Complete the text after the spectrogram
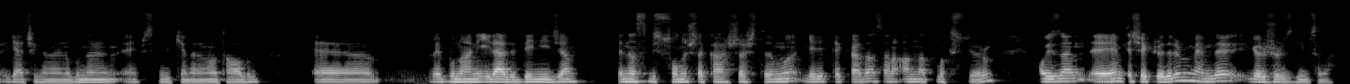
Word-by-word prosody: Eee, -, -, -12 dB
gerçekten, 110 Hz, -1 st, -4 dB
hani, 105 Hz, 0 st, -2 dB
bunların 110 Hz, 0 st, 0 dB
hepsini 110 Hz, 0 st, -8 dB
bir 105 Hz, -, -8 dB
kenara 105 Hz, -1 st, -2 dB
not 110 Hz, 0 st, -2 dB
aldım. 105 Hz, +3 st, -2 dB, 0.5 s
Eee, 110 Hz, -1 st, +1 dB, 0.9 s
ve 120 Hz, 0 st, 0 dB
bunu, 125 Hz, -1 st, +4 dB
hani, 120 Hz, +1 st, +4 dB
ileride 120 Hz, -1 st, +4 dB
deneyeceğim 120 Hz, +1 st, +2 dB, 0.4 s
ve 125 Hz, -, +2 dB
nasıl 125 Hz, +1 st, +1 dB
bir 125 Hz, -, -2 dB
sonuçla 125 Hz, 0 st, -1 dB
karşılaştığımı 120 Hz, +2 st, -1 dB
gelip 125 Hz, 0 st, -1 dB
tekrardan 120 Hz, +2 st, -2 dB
sana 130 Hz, -2 st, -4 dB
anlatmak 120 Hz, 0 st, -3 dB
istiyorum. 145 Hz, +12 st, -4 dB, 0.4 s
O 130 Hz, -, +4 dB
yüzden, 140 Hz, +2 st, +3 dB, 0.2 s
eee, 125 Hz, +1 st, +7 dB
hem 140 Hz, 0 st, +2 dB
teşekkür 130 Hz, -1 st, +1 dB
ederim 165 Hz, +6 st, +3 dB
hem 130 Hz, -3 st, 0 dB
de 155 Hz, +2 st, +3 dB, 0.2 s
görüşürüz 120 Hz, -4 st, 0 dB
diyeyim 100 Hz, -1 st, -3 dB
sana. 100 Hz, 0 st, -11 dB
120 Hz, 160 wpm, -23 LUFS, 110-125 Hz, 0.9 s, eee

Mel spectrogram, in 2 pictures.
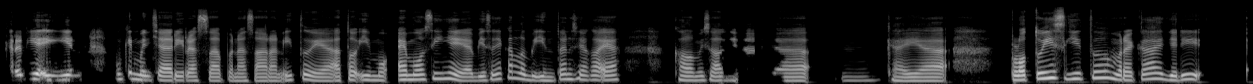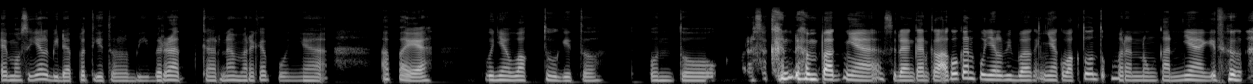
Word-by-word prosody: karena 215 Hz, -, +1 dB
dia 250 Hz, -1 st, +7 dB
ingin, 210 Hz, +1 st, +1 dB, 0.4 s
mungkin 245 Hz, +2 st, -3 dB
mencari 195 Hz, -1 st, +1 dB
rasa 175 Hz, -1 st, -1 dB
penasaran 170 Hz, -1 st, -3 dB
itu, 210 Hz, +3 st, -7 dB
ya, 170 Hz, -3 st, -1 dB
atau 205 Hz, +2 st, -2 dB
imo 200 Hz, -2 st, -2 dB
emosinya, 230 Hz, +5 st, +2 dB
ya. 175 Hz, -, +1 dB
Biasanya, 225 Hz, +7 st, -2 dB
kan, 300 Hz, -, -2 dB
lebih 205 Hz, -6 st, -1 dB
intens, 230 Hz, +7 st, -3 dB
ya, 220 Hz, -, -1 dB
Kak, 210 Hz, -, 0 dB
ya, 210 Hz, -, +1 dB, 0.6 s
kalau 190 Hz, -2 st, -1 dB
misalnya 185 Hz, -1 st, -4 dB
ada, 185 Hz, 0 st, -11 dB, 0.6 s
m 180 Hz, +1 st, -16 dB
kayak 170 Hz, -2 st, -1 dB, 0.6 s
plot 210 Hz, 0 st, +5 dB
twist, 285 Hz, +2 st, +5 dB
gitu, 275 Hz, +4 st, 0 dB
mereka 215 Hz, 0 st, +1 dB, 0.2 s
jadi 220 Hz, +1 st, +1 dB, 0.5 s
emosinya 195 Hz, +2 st, -2 dB
lebih 180 Hz, -3 st, -4 dB
dapat, 205 Hz, +4 st, -5 dB, 0.2 s
gitu, 175 Hz, -, -11 dB, 0.2 s
lebih 175 Hz, +1 st, -8 dB
berat, 195 Hz, +1 st, +1 dB, 0.2 s
karena 195 Hz, +1 st, -4 dB
mereka 190 Hz, +1 st, -4 dB
punya, 180 Hz, -2 st, -8 dB, 0.7 s
apa, -, -, -4 dB
ya, 170 Hz, +1 st, +4 dB, 0.6 s
punya 205 Hz, -1 st, +1 dB
waktu, 195 Hz, +2 st, -2 dB, 0.2 s
gitu, 175 Hz, -, -9 dB, 0.7 s
untuk 180 Hz, -1 st, -3 dB, 0.3 s
merasakan 265 Hz, +9 st, +3 dB
dampaknya. 225 Hz, -4 st, +7 dB, 0.3 s
Sedangkan, 190 Hz, +1 st, +1 dB
kalau 185 Hz, -, +6 dB
aku, 250 Hz, -, +7 dB
kan, 285 Hz, -, +5 dB
punya 220 Hz, -2 st, +4 dB
lebih 205 Hz, 0 st, -1 dB
banyak 200 Hz, +1 st, 0 dB
waktu 185 Hz, +4 st, -1 dB
untuk 235 Hz, -, -9 dB
merenungkannya, 190 Hz, +1 st, -1 dB, 0.2 s
gitu, 220 Hz, +2 st, +4 dB
195 Hz, 140 wpm, -23 LUFS, 185-220 Hz, 0.7 s, dia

